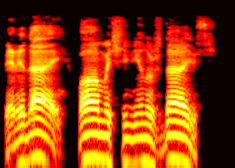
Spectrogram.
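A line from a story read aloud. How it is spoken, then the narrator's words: Gloomy. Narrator (Russian): мрачно сказал сигнальщику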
